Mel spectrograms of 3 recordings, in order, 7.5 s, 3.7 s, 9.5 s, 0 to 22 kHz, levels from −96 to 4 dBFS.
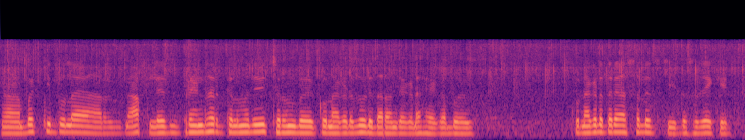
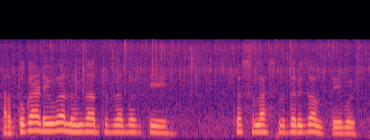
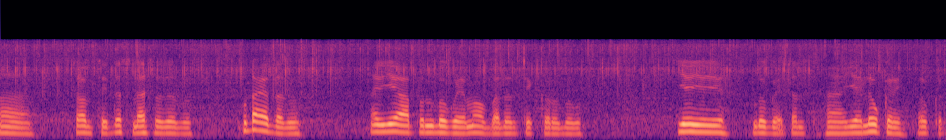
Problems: constant background noise, background conversations at intervals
